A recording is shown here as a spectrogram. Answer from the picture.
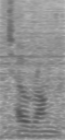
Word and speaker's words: Tauranga: There's a big sign in the airport that says Tauranga, so people know how to pronounce it. Tauranga.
